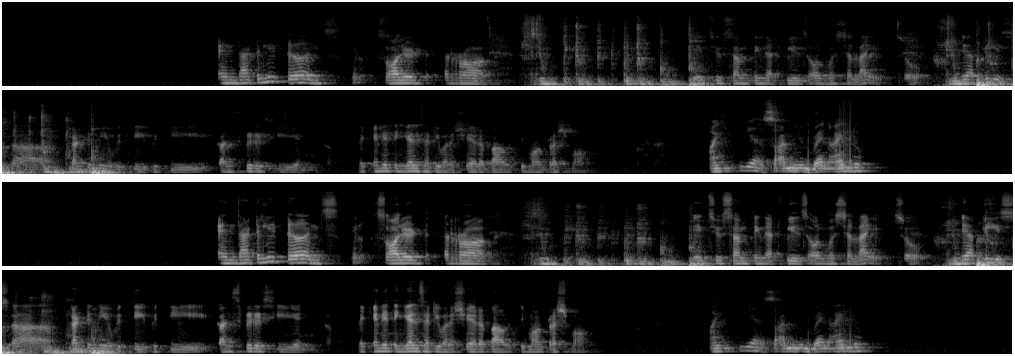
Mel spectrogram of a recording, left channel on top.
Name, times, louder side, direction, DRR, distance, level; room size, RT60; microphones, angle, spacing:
voice 1, 2.2-4.9 6.9-9.2 9.6-13.3 13.7-16.0, right 4 dB, 65° right, 1.0 m, -34 dB
sound 1, 4.9-7.3 9.0-11.4, equal, 90° left, 3.2 m, -31 dB
voice 2, 17.2-18.7, left 3 dB, 45° left, 0.6 m, -32 dB
13.0 x 10.5 x 3.0 m
head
